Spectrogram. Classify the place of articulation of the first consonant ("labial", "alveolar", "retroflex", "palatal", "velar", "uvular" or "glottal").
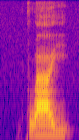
velar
